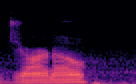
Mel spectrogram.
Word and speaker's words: Jarno: I've read that this is supposed to be, I think it's pronounced a Jarno taper.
